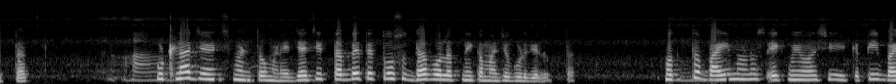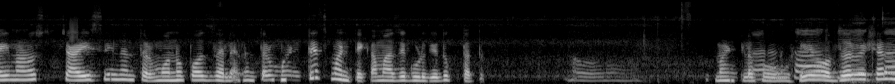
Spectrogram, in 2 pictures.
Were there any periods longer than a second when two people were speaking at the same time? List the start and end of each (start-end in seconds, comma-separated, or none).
none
